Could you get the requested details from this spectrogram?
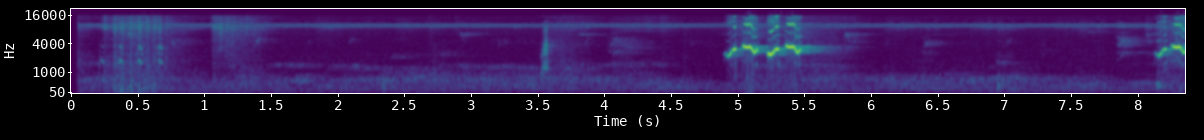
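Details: A sooty-headed bulbul calls to a rival: a short, loud burst of bubbly warbled notes, followed after a pause by the start of another burst. Faint chirps come before it, and otherwise the scene is near silence.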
